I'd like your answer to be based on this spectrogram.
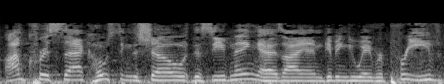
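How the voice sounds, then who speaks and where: A man with a high-pitched, slightly bright voice hosts a live sports radio show from a remote broadcast at a casino, bantering and moving through long introductions at a moderate pace. The broadcast sound is dull and lo-fi, with faint background noise.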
